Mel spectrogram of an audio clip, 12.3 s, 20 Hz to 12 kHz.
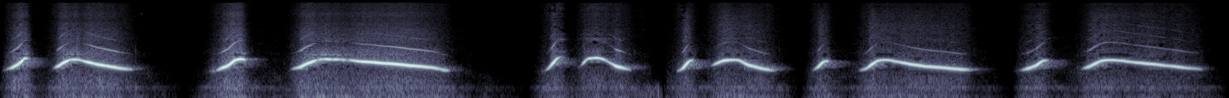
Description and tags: Whistling, like wolves do in cartoons, apparently. Can be interpreted as an offensive expression.
Recorded with Zoom H2. Edited with Audacity.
